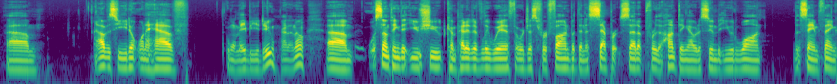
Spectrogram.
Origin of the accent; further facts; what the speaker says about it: Southeast Alaska, United States; I'm from Southeast Alaska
